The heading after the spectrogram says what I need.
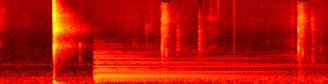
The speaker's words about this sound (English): Let me see if it, let me see if I've got the Fonzie touch. I'm gonna snap my fingers.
